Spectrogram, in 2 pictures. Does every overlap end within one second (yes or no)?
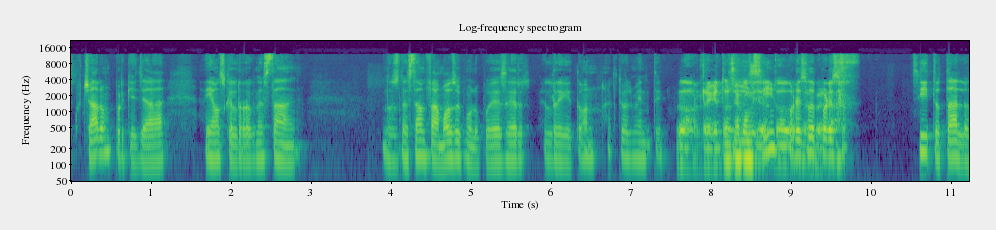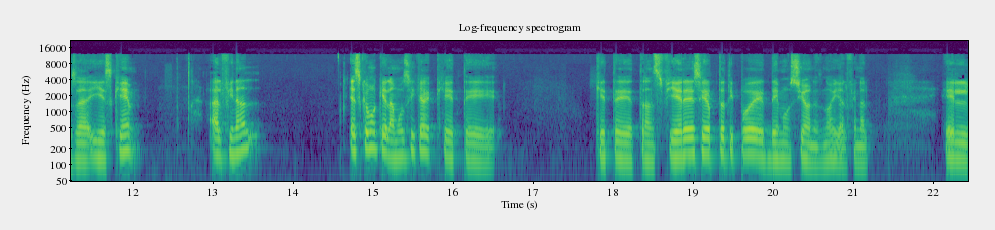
no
